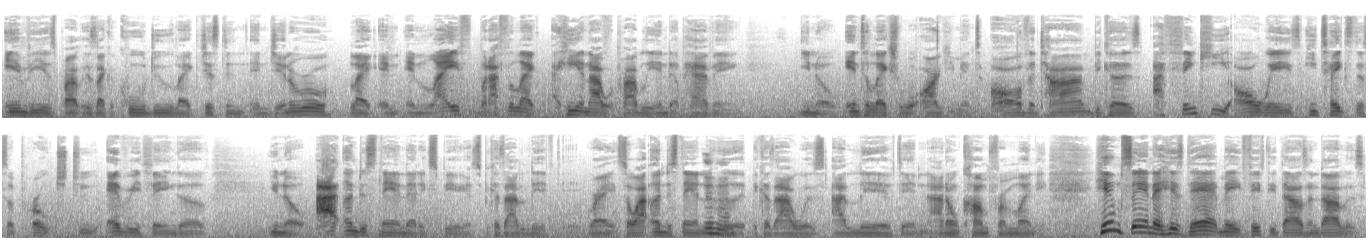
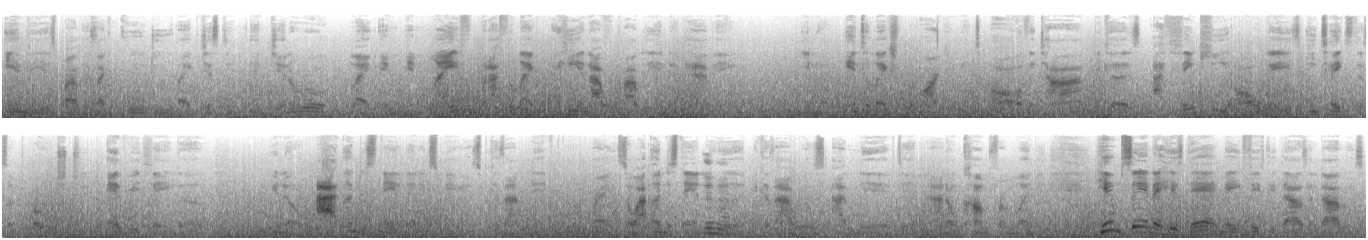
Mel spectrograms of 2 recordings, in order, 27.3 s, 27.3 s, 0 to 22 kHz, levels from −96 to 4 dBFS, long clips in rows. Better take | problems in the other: first | wind noise on the microphone; heavy; 3 dB below the speech; occasional gusts in the first

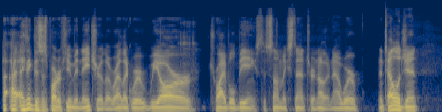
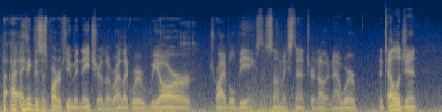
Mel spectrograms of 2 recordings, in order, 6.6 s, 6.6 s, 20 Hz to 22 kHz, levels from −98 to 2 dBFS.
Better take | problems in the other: first | wind noise on the microphone; occasional gusts; 20 dB below the speech

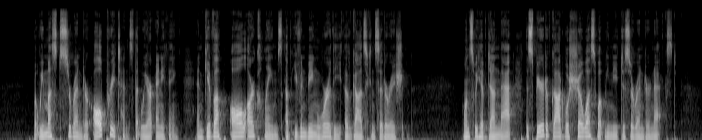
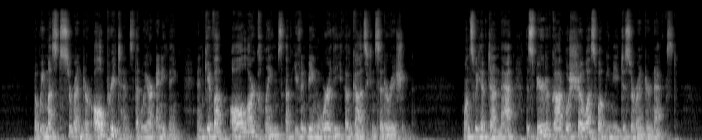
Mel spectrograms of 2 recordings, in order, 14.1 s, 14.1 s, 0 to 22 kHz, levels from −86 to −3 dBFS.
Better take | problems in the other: first | off-mic speech; far // room echo; very slight; dies away in 0.3 s

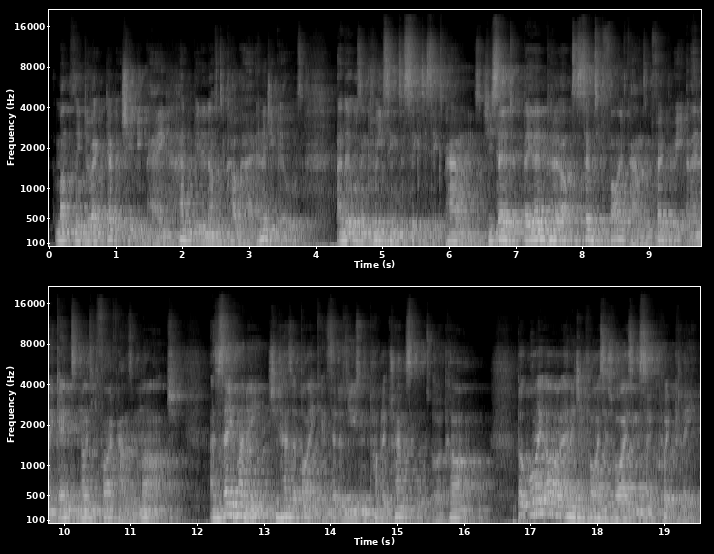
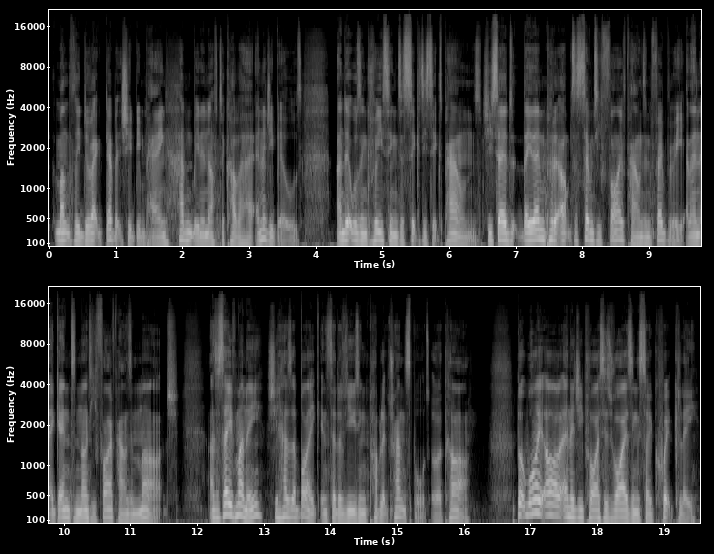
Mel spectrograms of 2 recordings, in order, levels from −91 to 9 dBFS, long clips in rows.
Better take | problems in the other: second | room echo; noticeable; dies away in 1.1 s // off-mic speech; far

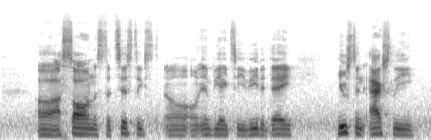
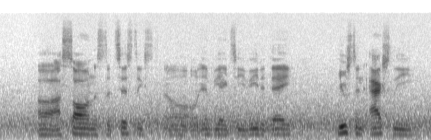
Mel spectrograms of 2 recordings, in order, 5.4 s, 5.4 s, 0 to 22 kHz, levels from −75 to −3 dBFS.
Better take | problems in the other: first | hiss; loud; throughout; 8 dB below the speech; faint in the first

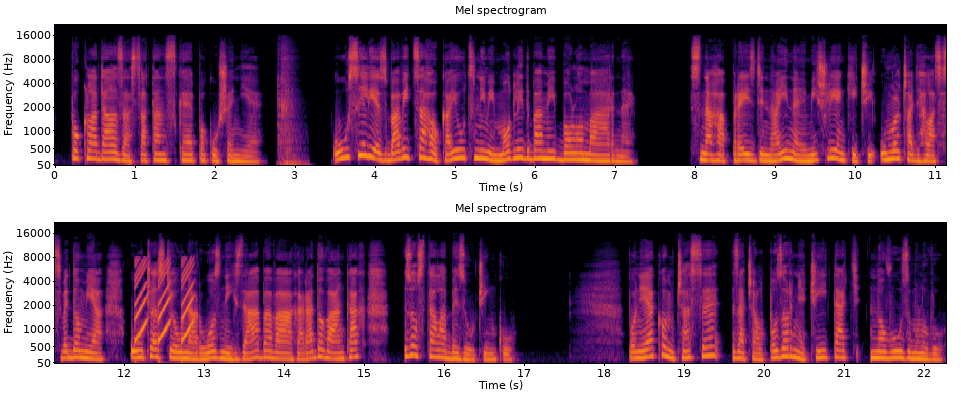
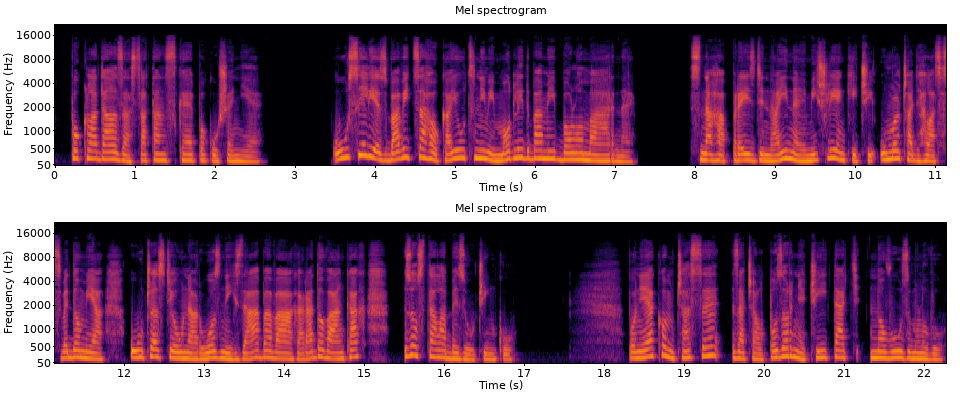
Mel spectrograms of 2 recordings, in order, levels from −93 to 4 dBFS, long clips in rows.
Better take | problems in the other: second | door banging; faint; at 3 s; peak 15 dB below the speech // alarm; loud; at 12 s; peak 3 dB above the speech

